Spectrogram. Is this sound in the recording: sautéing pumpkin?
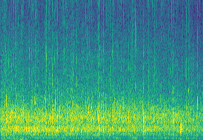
no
